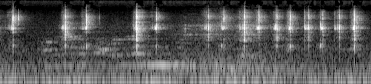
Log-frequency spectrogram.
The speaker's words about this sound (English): As you can see, nowhere near as loud as the clicky keys, but it still has that little bump as I press down. If I press partly, I've not pressed it enough to get the bump. There, just got the bump, and that means I've actually depressed the keys.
